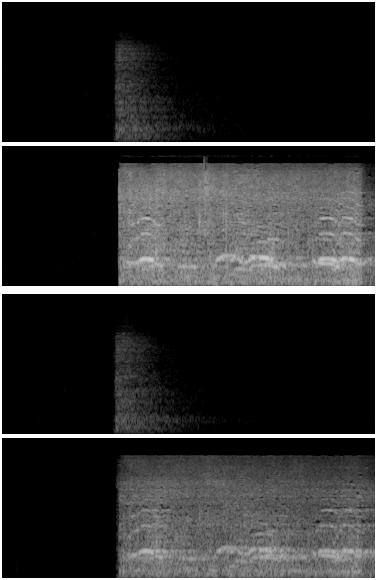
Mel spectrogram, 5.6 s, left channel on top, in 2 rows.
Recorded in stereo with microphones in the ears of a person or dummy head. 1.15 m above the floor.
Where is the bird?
75° left (ahead or behind), 0.8 m.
